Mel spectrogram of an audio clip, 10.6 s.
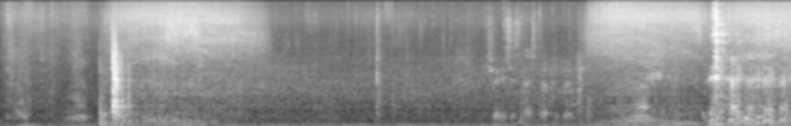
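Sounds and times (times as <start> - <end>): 
steady low noise: 0.0 - 10.5
wooden window being opened: 0.0 - 10.5
hissing rush of air: 0.7 - 10.5
laughter: 1.5 - 10.5
speech: 6.6 - 10.5.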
